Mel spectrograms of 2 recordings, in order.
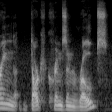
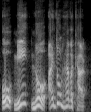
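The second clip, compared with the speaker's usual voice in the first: high, loud protest of innocence; startled denial; 10 semitones higher, 8 dB louder, faster than usual. Acted. Stranger caught at someone's cart, flustered denial. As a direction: pitch jumps up, caught off guard.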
